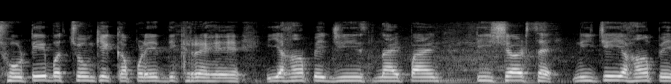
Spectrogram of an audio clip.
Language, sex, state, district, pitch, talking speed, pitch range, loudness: Hindi, male, Himachal Pradesh, Shimla, 175 Hz, 150 wpm, 170-180 Hz, -14 LUFS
